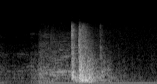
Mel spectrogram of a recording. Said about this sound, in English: Zoe climbs the stairs to the landing and looks in through the open door. Neil shuts it.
